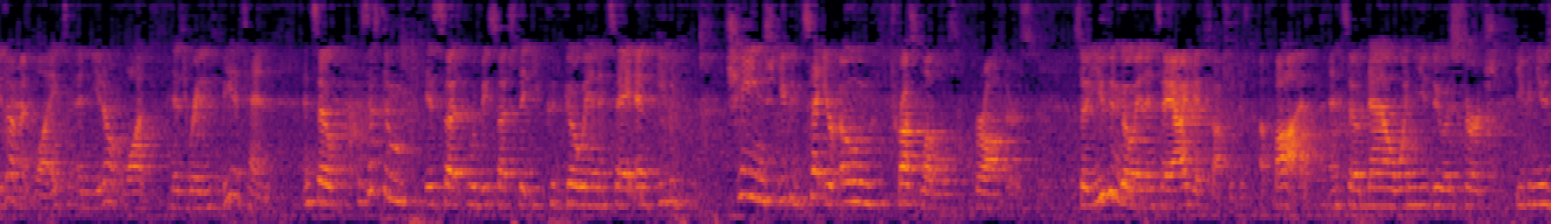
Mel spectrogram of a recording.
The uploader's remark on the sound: a talk they gave at the 2002 Mind States conference that was held in Jamaica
